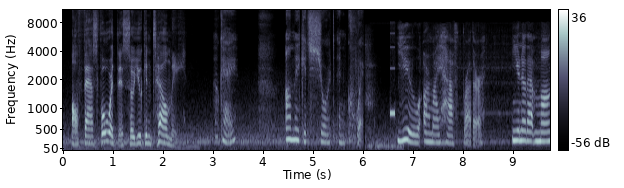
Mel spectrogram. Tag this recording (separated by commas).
woman speaking, Speech synthesizer, man speaking, Conversation, Speech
